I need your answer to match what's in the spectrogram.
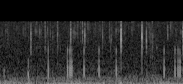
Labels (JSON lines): {"label": "biophony, knock croak", "recorder": "SoundTrap 300"}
